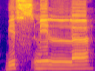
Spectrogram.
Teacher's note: lafal Allah ketika sebelumnya kasrah maka dia dibaca dengan tipis, ya, dengan L.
